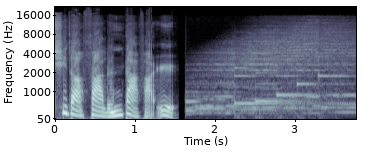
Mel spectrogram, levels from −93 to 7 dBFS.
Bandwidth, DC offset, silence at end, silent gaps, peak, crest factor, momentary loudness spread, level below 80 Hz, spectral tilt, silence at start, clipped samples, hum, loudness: 18.5 kHz; under 0.1%; 0 s; none; 0 dBFS; 14 dB; 19 LU; -38 dBFS; -5.5 dB/octave; 0 s; 0.4%; none; -12 LUFS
